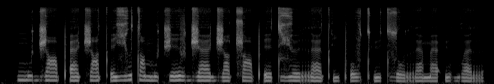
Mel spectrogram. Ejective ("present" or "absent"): present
